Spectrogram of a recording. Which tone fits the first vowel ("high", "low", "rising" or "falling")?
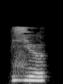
low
